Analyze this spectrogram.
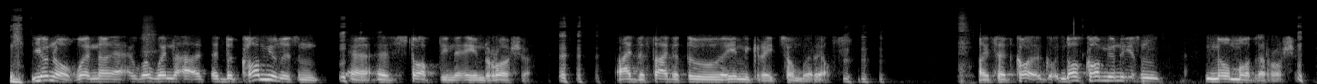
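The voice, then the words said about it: Put-on Russian accent. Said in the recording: “Is his Russian good? Because I'm impressed by his accent. ... It's pretty good”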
